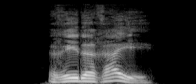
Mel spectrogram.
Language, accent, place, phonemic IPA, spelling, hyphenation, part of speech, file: German, Germany, Berlin, /ʁeːdəˈʁaɪ̯/, Reederei, Ree‧de‧rei, noun, De-Reederei.ogg
- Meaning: shipping company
